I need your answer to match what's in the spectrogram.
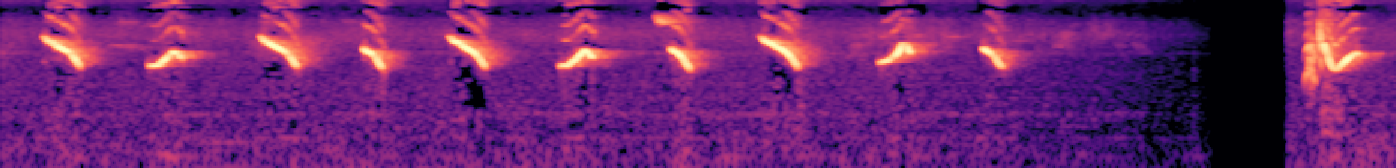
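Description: A red-cowled cardinal sings about ten clear, slurred whistles, roughly every two-thirds of a second, then pauses before one final louder note. No other sounds.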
